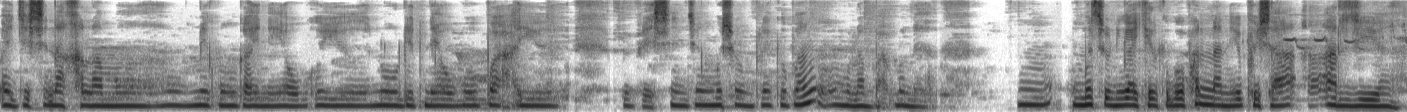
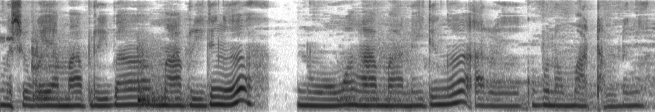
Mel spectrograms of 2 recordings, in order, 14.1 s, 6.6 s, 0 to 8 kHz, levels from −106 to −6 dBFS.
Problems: none marked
